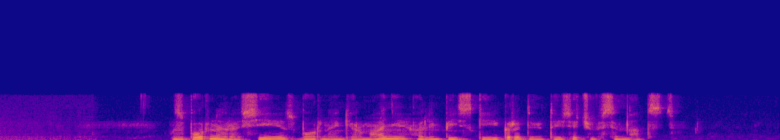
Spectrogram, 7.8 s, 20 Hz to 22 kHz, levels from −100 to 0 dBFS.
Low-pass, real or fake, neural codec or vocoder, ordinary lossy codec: 7.2 kHz; real; none; none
